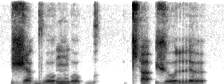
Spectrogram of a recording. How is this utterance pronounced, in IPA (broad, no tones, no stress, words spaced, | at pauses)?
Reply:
ʒaɡwoŋoɡ | cʰaʔʒorə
